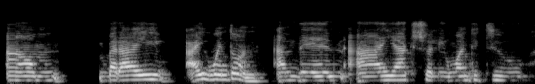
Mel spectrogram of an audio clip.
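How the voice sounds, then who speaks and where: Female guest speaker, native Spanish with Spanish accent, mid-pitched voice, reflective personal storytelling, halting phrasing, slightly muffled lo-fi audio. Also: steady tone. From Spain. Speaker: guest speaker, medical anthropologist. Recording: dull, lo-fi audio.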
